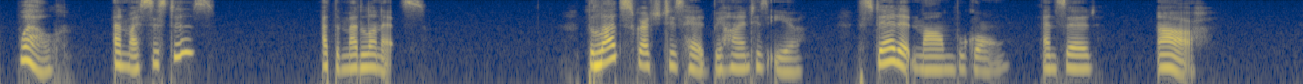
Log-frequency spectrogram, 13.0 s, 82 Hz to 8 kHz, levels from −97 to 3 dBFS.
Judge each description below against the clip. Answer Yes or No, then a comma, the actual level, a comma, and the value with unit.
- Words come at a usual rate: No, slow, 100 wpm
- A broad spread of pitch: No, average, 3.7 semitones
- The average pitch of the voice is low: No, high, 205 Hz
